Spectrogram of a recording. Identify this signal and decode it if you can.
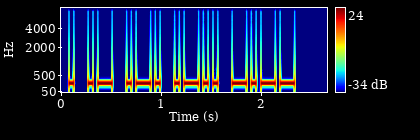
Morse code, heard as a keyed tone, about 25 wpm, 250 Hz. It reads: EARLY
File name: morse-training-25WPM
